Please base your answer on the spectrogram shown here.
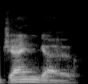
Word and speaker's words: Django: The man apparently goes by the name Django. as in Django Unchained. The D is silent.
